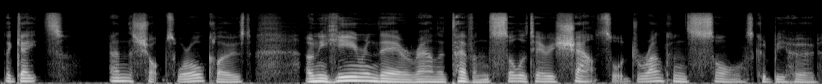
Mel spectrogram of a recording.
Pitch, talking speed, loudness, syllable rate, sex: 130 Hz, 160 wpm, -18 LUFS, 4.6 syllables/s, male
